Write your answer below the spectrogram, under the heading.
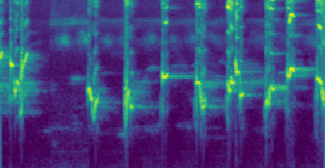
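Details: Yellow-vented bulbul giving sparse song, used as a lure for other bulbuls: a few separate liquid chirps, then a quicker sequence of short, sliding whistled notes.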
